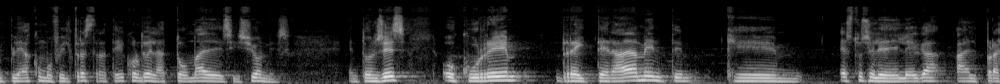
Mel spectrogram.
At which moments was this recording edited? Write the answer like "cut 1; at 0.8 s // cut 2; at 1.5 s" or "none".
cut 1; at 1.4 s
